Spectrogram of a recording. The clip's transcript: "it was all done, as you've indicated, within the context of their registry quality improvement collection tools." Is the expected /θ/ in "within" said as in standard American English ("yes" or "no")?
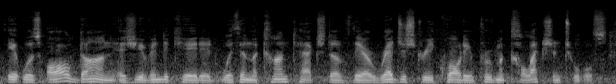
yes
